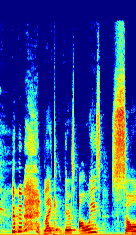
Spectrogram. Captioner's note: laughing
